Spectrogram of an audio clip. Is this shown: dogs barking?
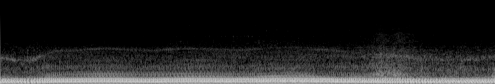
no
